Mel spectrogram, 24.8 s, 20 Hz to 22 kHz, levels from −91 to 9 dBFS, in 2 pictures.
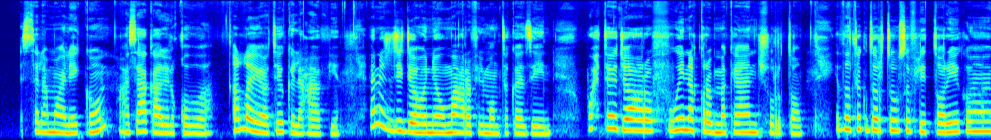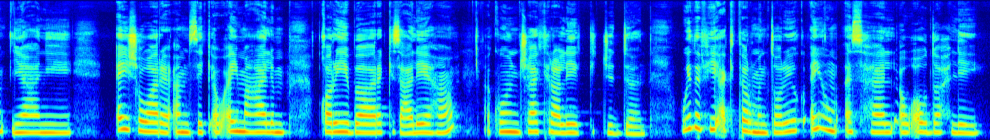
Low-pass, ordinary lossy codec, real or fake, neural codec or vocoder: none; none; real; none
